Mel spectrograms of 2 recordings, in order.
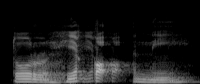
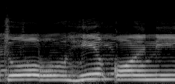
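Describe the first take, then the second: First: The q sound is jerked out abruptly. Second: The q sound flows smoothly into the next. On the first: The speaker calls it wrong. "Contoh yang kurang tepat" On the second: The speaker calls it right. "tapi berjalan saja"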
